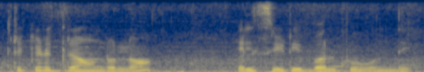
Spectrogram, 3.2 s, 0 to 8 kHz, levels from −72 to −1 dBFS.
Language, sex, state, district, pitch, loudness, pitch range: Telugu, female, Telangana, Mahabubabad, 185 Hz, -17 LUFS, 175-195 Hz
